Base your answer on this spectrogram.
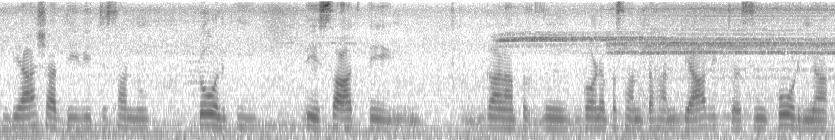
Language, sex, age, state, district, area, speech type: Punjabi, female, 45-60, Punjab, Ludhiana, urban, spontaneous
